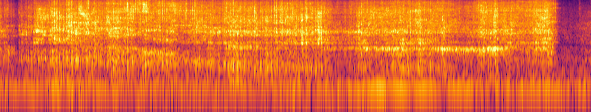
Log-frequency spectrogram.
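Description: Steel half-inch bullnose edging trowel scraping continuously along the edge of wet, freshly poured concrete, worked back and forth between the concrete and the bender board form to round a beveled edge.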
